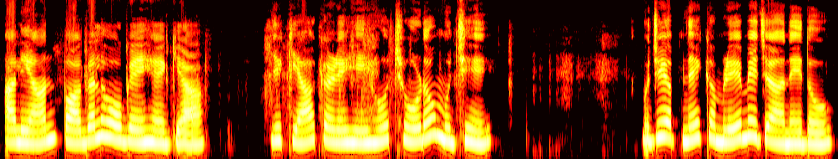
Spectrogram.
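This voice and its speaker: A proud, defiant young woman from a romance novel snaps back sharply, read by a woman narrator. The voice is fairly high and mellow, and the recording sounds dull and lo-fi. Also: natural voice. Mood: frightened.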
